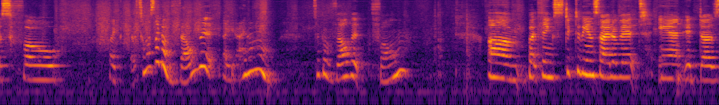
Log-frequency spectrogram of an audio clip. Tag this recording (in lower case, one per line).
rub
